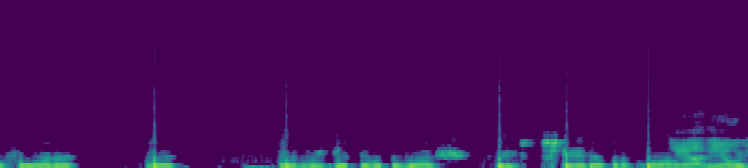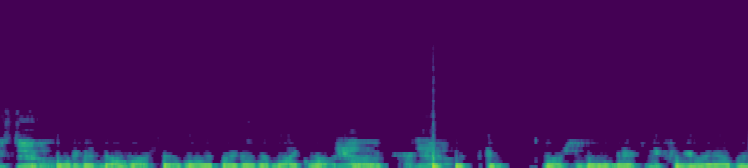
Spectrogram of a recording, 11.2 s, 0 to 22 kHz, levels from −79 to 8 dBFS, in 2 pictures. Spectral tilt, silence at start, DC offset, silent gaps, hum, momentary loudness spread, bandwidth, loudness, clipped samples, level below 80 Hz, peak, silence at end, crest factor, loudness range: -1.5 dB/octave; 0 s; under 0.1%; 0.61-0.93 s, 1.44-1.63 s, 3.54-3.59 s, 9.44-9.58 s; none; 4 LU; 4.7 kHz; -17 LUFS; under 0.1%; -48 dBFS; -2 dBFS; 0 s; 16 dB; 2 LU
